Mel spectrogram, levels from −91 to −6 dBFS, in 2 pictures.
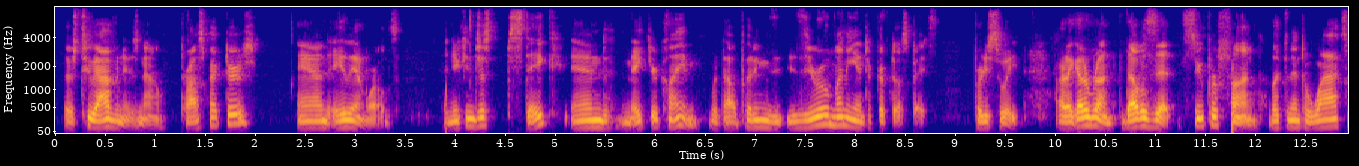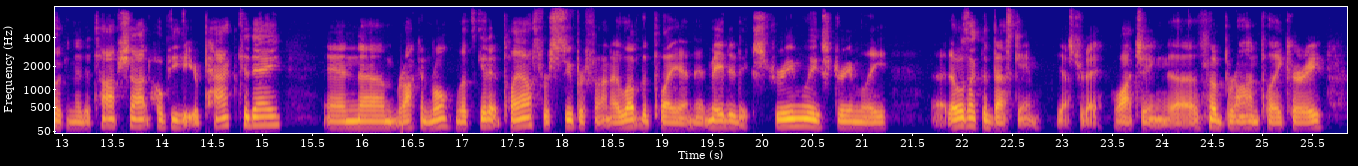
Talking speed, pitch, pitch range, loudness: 195 wpm, 115 Hz, 105-135 Hz, -26 LUFS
